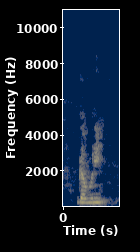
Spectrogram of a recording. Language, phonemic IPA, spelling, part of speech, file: Northern Kurdish, /ɡɛwˈɾiː/, gewrî, noun, LL-Q36368 (kur)-gewrî.wav
- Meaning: pharynx, larynx, throat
